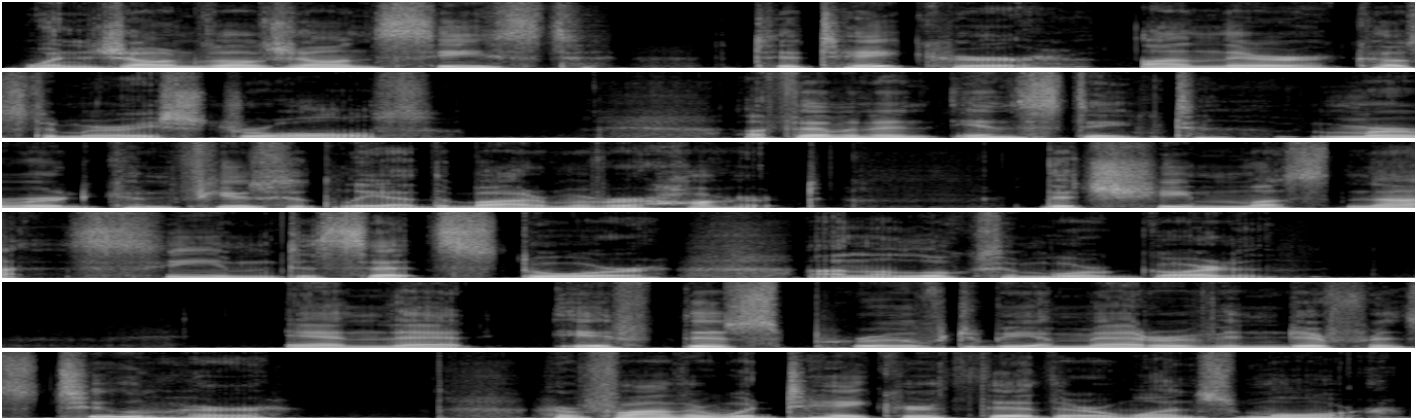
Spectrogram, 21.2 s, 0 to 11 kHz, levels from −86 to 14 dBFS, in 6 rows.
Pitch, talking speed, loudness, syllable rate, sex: 110 Hz, 155 wpm, -19 LUFS, 4.9 syllables/s, male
